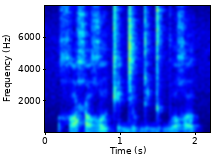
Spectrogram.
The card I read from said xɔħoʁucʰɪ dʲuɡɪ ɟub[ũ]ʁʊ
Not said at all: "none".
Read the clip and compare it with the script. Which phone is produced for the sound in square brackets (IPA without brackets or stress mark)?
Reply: u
